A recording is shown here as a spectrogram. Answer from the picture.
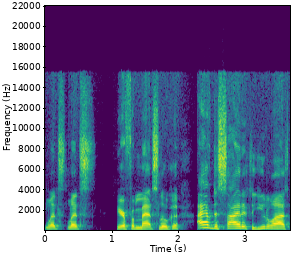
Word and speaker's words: Sluka: Matt say the last name again for me sluka sluka sluka yeah it's spelled skola you see that spelled in skola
